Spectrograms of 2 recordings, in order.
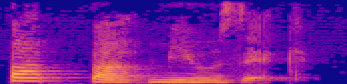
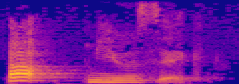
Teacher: release my lips I said pop I didn't say pop so when we release the stop it sounds like we're adding an extra syllable Papa music it sounds almost like four syllables Papa music instead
